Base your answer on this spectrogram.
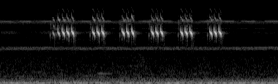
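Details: Crickets calling at night, binaural recording: a loud cricket gives six evenly spaced chirps, each of three or four quick pulses, about every third of a second, over a steady high background trill from other insects.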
